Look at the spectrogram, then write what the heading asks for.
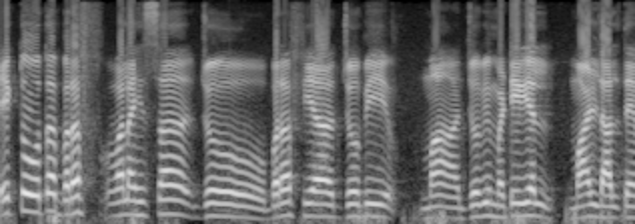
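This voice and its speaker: High, smooth-voiced male teacher. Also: fairly bright tone, poor audio. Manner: patient, asks questions and answers them himself. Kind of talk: explaining English words to children.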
